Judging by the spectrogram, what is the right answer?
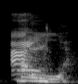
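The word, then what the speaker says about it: hay: want you to notice H's never get pronounced. The one and only true silent letter is H. So you will not hear me pronounce an H on this first example of the Y word. And the word is I. Ay.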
